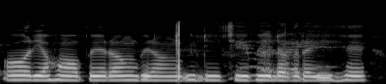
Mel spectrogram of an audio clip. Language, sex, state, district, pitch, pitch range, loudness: Hindi, female, Uttar Pradesh, Saharanpur, 195 Hz, 190-200 Hz, -21 LUFS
